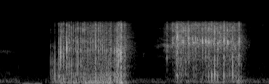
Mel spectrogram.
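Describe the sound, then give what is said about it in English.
A pack of playing cards is shuffled in two dense, crackling riffles, each lasting under a second, separated by a short pause. They are loud and heard alone. “you could give it 8 of these shuffles. Somebody would then be, I think, 100% certain that the cards were mixed”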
